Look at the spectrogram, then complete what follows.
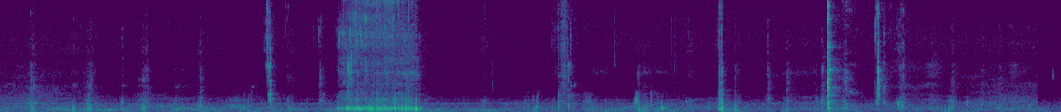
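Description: Close-miked chewing of asinan Bogor, raw bean sprouts, cabbage and crackers in sauce, with scattered crisp crunches. There is one louder, longer burst about three and a half seconds in.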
